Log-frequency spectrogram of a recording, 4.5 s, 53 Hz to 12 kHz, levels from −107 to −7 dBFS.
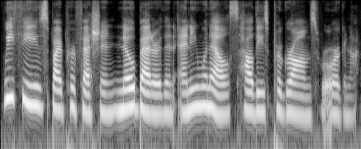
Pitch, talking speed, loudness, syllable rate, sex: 215 Hz, 200 wpm, -18 LUFS, 6.3 syllables/s, female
